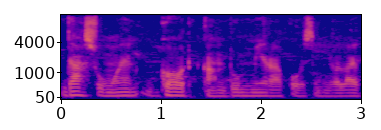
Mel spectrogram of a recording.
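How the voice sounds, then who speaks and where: With a dark, mellow, somewhat breathy tone, a man speaks fairly slowly at a fairly low pitch. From Nigeria, then French-speaking country. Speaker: vlogger. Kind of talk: personal vlog monologue. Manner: halting, many repetitions and fillers.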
